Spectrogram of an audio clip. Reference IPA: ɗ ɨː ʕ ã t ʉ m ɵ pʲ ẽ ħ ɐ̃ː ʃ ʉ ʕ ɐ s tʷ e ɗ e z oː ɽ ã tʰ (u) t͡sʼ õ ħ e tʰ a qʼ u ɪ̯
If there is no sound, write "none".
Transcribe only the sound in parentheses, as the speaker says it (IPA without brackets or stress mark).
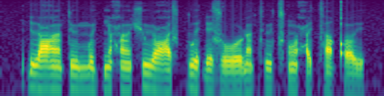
ʉ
